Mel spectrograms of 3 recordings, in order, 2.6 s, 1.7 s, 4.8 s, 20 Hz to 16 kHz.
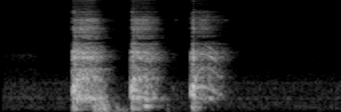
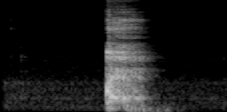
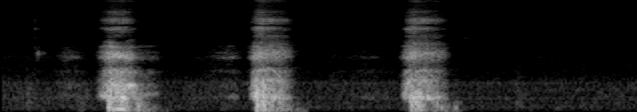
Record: {
  "three_cough_length": "2.6 s",
  "three_cough_amplitude": 30495,
  "three_cough_signal_mean_std_ratio": 0.38,
  "cough_length": "1.7 s",
  "cough_amplitude": 32509,
  "cough_signal_mean_std_ratio": 0.3,
  "exhalation_length": "4.8 s",
  "exhalation_amplitude": 25874,
  "exhalation_signal_mean_std_ratio": 0.31,
  "survey_phase": "beta (2021-08-13 to 2022-03-07)",
  "age": "45-64",
  "gender": "Male",
  "wearing_mask": "No",
  "symptom_none": true,
  "smoker_status": "Never smoked",
  "respiratory_condition_asthma": false,
  "respiratory_condition_other": false,
  "recruitment_source": "REACT",
  "submission_delay": "0 days",
  "covid_test_result": "Negative",
  "covid_test_method": "RT-qPCR"
}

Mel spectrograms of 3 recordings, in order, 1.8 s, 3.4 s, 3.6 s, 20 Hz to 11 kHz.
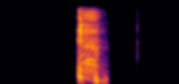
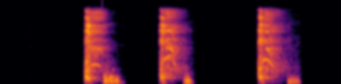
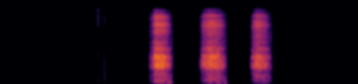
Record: {
  "cough_length": "1.8 s",
  "cough_amplitude": 27672,
  "cough_signal_mean_std_ratio": 0.25,
  "three_cough_length": "3.4 s",
  "three_cough_amplitude": 25064,
  "three_cough_signal_mean_std_ratio": 0.32,
  "exhalation_length": "3.6 s",
  "exhalation_amplitude": 2570,
  "exhalation_signal_mean_std_ratio": 0.27,
  "survey_phase": "beta (2021-08-13 to 2022-03-07)",
  "age": "18-44",
  "gender": "Female",
  "wearing_mask": "No",
  "symptom_none": true,
  "smoker_status": "Never smoked",
  "respiratory_condition_asthma": false,
  "respiratory_condition_other": false,
  "recruitment_source": "REACT",
  "submission_delay": "4 days",
  "covid_test_result": "Negative",
  "covid_test_method": "RT-qPCR",
  "influenza_a_test_result": "Negative",
  "influenza_b_test_result": "Negative"
}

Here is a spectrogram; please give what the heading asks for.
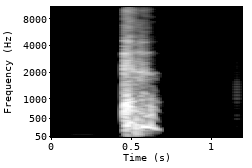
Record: {
  "cough_length": "1.2 s",
  "cough_amplitude": 32768,
  "cough_signal_mean_std_ratio": 0.31,
  "survey_phase": "beta (2021-08-13 to 2022-03-07)",
  "age": "18-44",
  "gender": "Female",
  "wearing_mask": "No",
  "symptom_fatigue": true,
  "symptom_headache": true,
  "smoker_status": "Never smoked",
  "respiratory_condition_asthma": false,
  "respiratory_condition_other": false,
  "recruitment_source": "REACT",
  "submission_delay": "1 day",
  "covid_test_result": "Negative",
  "covid_test_method": "RT-qPCR",
  "influenza_a_test_result": "Negative",
  "influenza_b_test_result": "Negative"
}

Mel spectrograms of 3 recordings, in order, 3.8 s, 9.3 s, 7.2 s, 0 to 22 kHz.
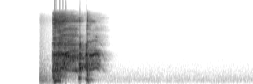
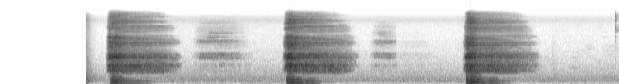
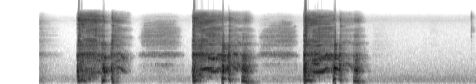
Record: {
  "cough_length": "3.8 s",
  "cough_amplitude": 26028,
  "cough_signal_mean_std_ratio": 0.33,
  "exhalation_length": "9.3 s",
  "exhalation_amplitude": 22732,
  "exhalation_signal_mean_std_ratio": 0.41,
  "three_cough_length": "7.2 s",
  "three_cough_amplitude": 26028,
  "three_cough_signal_mean_std_ratio": 0.48,
  "survey_phase": "beta (2021-08-13 to 2022-03-07)",
  "age": "45-64",
  "gender": "Male",
  "wearing_mask": "No",
  "symptom_none": true,
  "smoker_status": "Never smoked",
  "respiratory_condition_asthma": false,
  "respiratory_condition_other": false,
  "recruitment_source": "REACT",
  "submission_delay": "1 day",
  "covid_test_result": "Negative",
  "covid_test_method": "RT-qPCR"
}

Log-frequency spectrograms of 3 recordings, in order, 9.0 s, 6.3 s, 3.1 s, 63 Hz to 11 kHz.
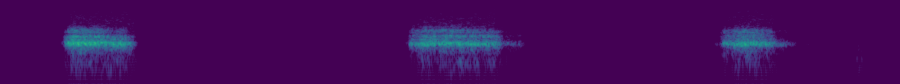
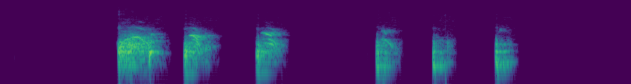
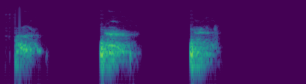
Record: {
  "exhalation_length": "9.0 s",
  "exhalation_amplitude": 8196,
  "exhalation_signal_mean_std_ratio": 0.37,
  "three_cough_length": "6.3 s",
  "three_cough_amplitude": 30014,
  "three_cough_signal_mean_std_ratio": 0.34,
  "cough_length": "3.1 s",
  "cough_amplitude": 26933,
  "cough_signal_mean_std_ratio": 0.35,
  "survey_phase": "beta (2021-08-13 to 2022-03-07)",
  "age": "18-44",
  "gender": "Female",
  "wearing_mask": "No",
  "symptom_new_continuous_cough": true,
  "symptom_sore_throat": true,
  "symptom_onset": "7 days",
  "smoker_status": "Never smoked",
  "respiratory_condition_asthma": false,
  "respiratory_condition_other": false,
  "recruitment_source": "Test and Trace",
  "submission_delay": "2 days",
  "covid_test_result": "Positive",
  "covid_test_method": "ePCR"
}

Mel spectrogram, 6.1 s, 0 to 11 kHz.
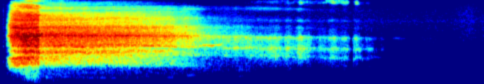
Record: {
  "exhalation_length": "6.1 s",
  "exhalation_amplitude": 13570,
  "exhalation_signal_mean_std_ratio": 0.46,
  "survey_phase": "beta (2021-08-13 to 2022-03-07)",
  "age": "18-44",
  "gender": "Female",
  "wearing_mask": "No",
  "symptom_cough_any": true,
  "symptom_runny_or_blocked_nose": true,
  "symptom_shortness_of_breath": true,
  "symptom_fatigue": true,
  "symptom_headache": true,
  "symptom_onset": "2 days",
  "smoker_status": "Never smoked",
  "respiratory_condition_asthma": false,
  "respiratory_condition_other": false,
  "recruitment_source": "Test and Trace",
  "submission_delay": "1 day",
  "covid_test_result": "Positive",
  "covid_test_method": "RT-qPCR",
  "covid_ct_value": 16.4,
  "covid_ct_gene": "ORF1ab gene",
  "covid_ct_mean": 16.9,
  "covid_viral_load": "2900000 copies/ml",
  "covid_viral_load_category": "High viral load (>1M copies/ml)"
}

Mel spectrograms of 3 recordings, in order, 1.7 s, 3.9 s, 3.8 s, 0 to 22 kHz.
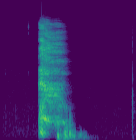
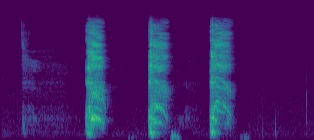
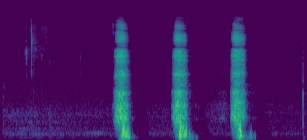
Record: {
  "cough_length": "1.7 s",
  "cough_amplitude": 28097,
  "cough_signal_mean_std_ratio": 0.35,
  "three_cough_length": "3.9 s",
  "three_cough_amplitude": 16518,
  "three_cough_signal_mean_std_ratio": 0.31,
  "exhalation_length": "3.8 s",
  "exhalation_amplitude": 26502,
  "exhalation_signal_mean_std_ratio": 0.28,
  "survey_phase": "alpha (2021-03-01 to 2021-08-12)",
  "age": "45-64",
  "gender": "Female",
  "wearing_mask": "No",
  "symptom_none": true,
  "smoker_status": "Never smoked",
  "respiratory_condition_asthma": false,
  "respiratory_condition_other": false,
  "recruitment_source": "REACT",
  "submission_delay": "2 days",
  "covid_test_result": "Negative",
  "covid_test_method": "RT-qPCR"
}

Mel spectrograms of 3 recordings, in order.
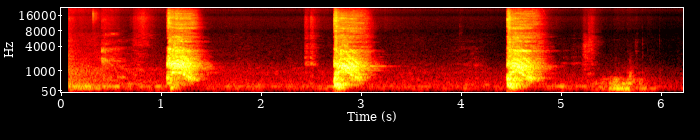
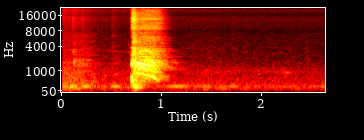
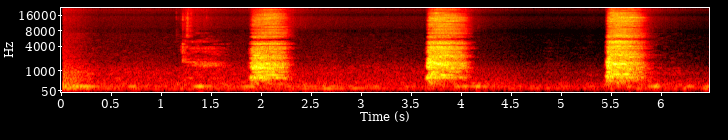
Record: {
  "three_cough_length": "6.2 s",
  "three_cough_amplitude": 32768,
  "three_cough_signal_mean_std_ratio": 0.35,
  "cough_length": "2.6 s",
  "cough_amplitude": 32768,
  "cough_signal_mean_std_ratio": 0.31,
  "exhalation_length": "6.5 s",
  "exhalation_amplitude": 24751,
  "exhalation_signal_mean_std_ratio": 0.37,
  "survey_phase": "alpha (2021-03-01 to 2021-08-12)",
  "age": "18-44",
  "gender": "Male",
  "wearing_mask": "No",
  "symptom_none": true,
  "smoker_status": "Ex-smoker",
  "respiratory_condition_asthma": false,
  "respiratory_condition_other": false,
  "recruitment_source": "REACT",
  "submission_delay": "4 days",
  "covid_test_result": "Negative",
  "covid_test_method": "RT-qPCR"
}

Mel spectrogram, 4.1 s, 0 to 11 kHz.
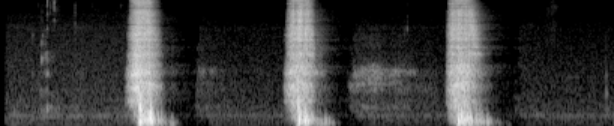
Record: {
  "exhalation_length": "4.1 s",
  "exhalation_amplitude": 32767,
  "exhalation_signal_mean_std_ratio": 0.25,
  "survey_phase": "beta (2021-08-13 to 2022-03-07)",
  "age": "45-64",
  "gender": "Male",
  "wearing_mask": "No",
  "symptom_none": true,
  "symptom_onset": "2 days",
  "smoker_status": "Never smoked",
  "respiratory_condition_asthma": false,
  "respiratory_condition_other": false,
  "recruitment_source": "Test and Trace",
  "submission_delay": "1 day",
  "covid_test_result": "Positive",
  "covid_test_method": "ePCR"
}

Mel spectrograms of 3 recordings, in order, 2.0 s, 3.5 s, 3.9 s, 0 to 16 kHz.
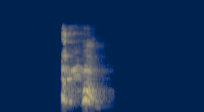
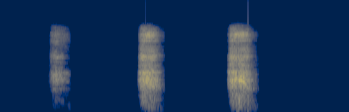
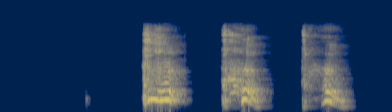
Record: {
  "cough_length": "2.0 s",
  "cough_amplitude": 20197,
  "cough_signal_mean_std_ratio": 0.29,
  "exhalation_length": "3.5 s",
  "exhalation_amplitude": 22885,
  "exhalation_signal_mean_std_ratio": 0.28,
  "three_cough_length": "3.9 s",
  "three_cough_amplitude": 32768,
  "three_cough_signal_mean_std_ratio": 0.41,
  "survey_phase": "beta (2021-08-13 to 2022-03-07)",
  "age": "45-64",
  "gender": "Female",
  "wearing_mask": "No",
  "symptom_fatigue": true,
  "symptom_headache": true,
  "smoker_status": "Never smoked",
  "respiratory_condition_asthma": false,
  "respiratory_condition_other": false,
  "recruitment_source": "REACT",
  "submission_delay": "4 days",
  "covid_test_result": "Negative",
  "covid_test_method": "RT-qPCR",
  "influenza_a_test_result": "Negative",
  "influenza_b_test_result": "Negative"
}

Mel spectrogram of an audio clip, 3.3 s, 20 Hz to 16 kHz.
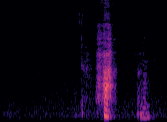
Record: {
  "exhalation_length": "3.3 s",
  "exhalation_amplitude": 967,
  "exhalation_signal_mean_std_ratio": 0.21,
  "survey_phase": "beta (2021-08-13 to 2022-03-07)",
  "age": "45-64",
  "gender": "Female",
  "wearing_mask": "No",
  "symptom_runny_or_blocked_nose": true,
  "smoker_status": "Never smoked",
  "respiratory_condition_asthma": false,
  "respiratory_condition_other": false,
  "recruitment_source": "REACT",
  "submission_delay": "2 days",
  "covid_test_result": "Negative",
  "covid_test_method": "RT-qPCR",
  "influenza_a_test_result": "Negative",
  "influenza_b_test_result": "Negative"
}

